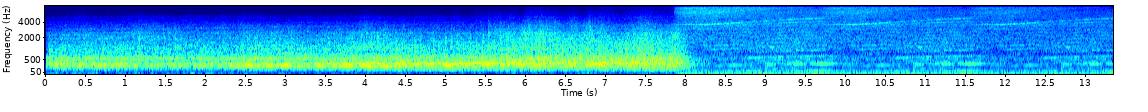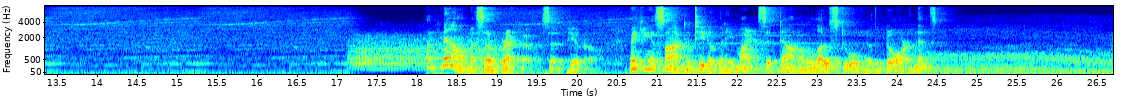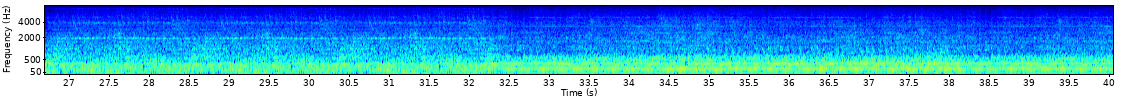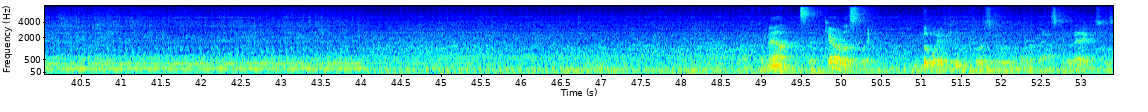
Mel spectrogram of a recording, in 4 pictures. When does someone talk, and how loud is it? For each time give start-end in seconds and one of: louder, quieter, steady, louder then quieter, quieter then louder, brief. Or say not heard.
18.1-24.5 steady
48.7-53.3 quieter.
